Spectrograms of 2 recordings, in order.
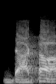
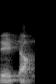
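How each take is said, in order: First: "data" said "daa-taa"; long "aa" in the first syllable of "data"; wrong pronunciation demo. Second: "data" said "day-taa"; an "ay" sound in the first syllable of "data"; correct pronunciation demo. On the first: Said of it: "तो this is not". ("data" को "डाटा" बोलें) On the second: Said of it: "this is the data". ("data" को "डेटा" बोलें) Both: Shown as a demonstration.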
